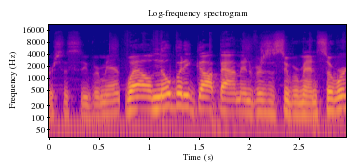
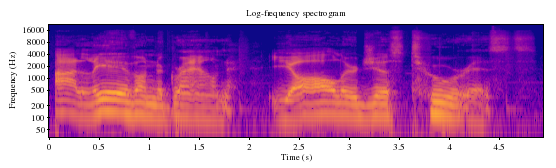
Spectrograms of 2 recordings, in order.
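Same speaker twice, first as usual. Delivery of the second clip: slow, lower growly-monster read; mock Killer Croc; 4 semitones lower, much slower than usual. Mocking Killer Croc's sewer line, slow low brute voice. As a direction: draw each word out like a lumbering brute. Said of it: "he goes".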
